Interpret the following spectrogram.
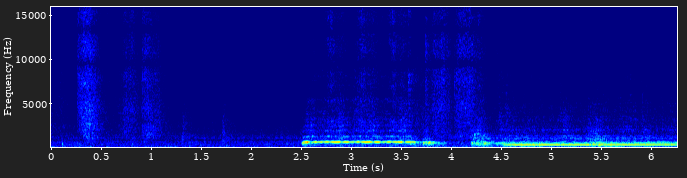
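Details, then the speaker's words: Homemade CNC router with the Z-axis moving along the X axis: a steady, piercing squeal from the worn ball nut on the ball screw, which will no longer accept grease; ball nut squeal. "Uh you can hear a nasty squealing noise and that's actually the ball nut that travels on the ball screw. It has lost the ability to accept grease."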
